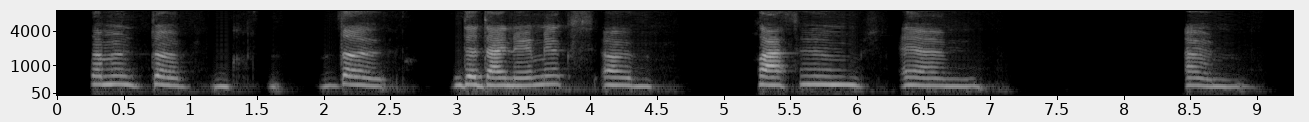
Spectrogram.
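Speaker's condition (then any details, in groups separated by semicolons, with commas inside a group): Cerebral palsy; from birth, congenital deafness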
